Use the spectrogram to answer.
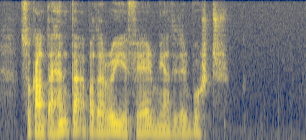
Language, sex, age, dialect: Faroese, male, 36-60, Suðurstreymoy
